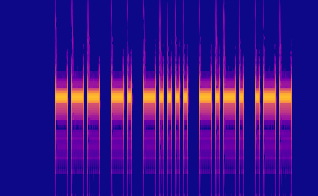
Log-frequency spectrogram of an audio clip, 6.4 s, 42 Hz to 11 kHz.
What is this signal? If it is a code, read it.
Morse code, heard as a keyed tone, about 15 wpm, 700 Hz. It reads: ON6CW
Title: DXCC-100 Call Signs - 5 Characters - Repeated 3x - 15wpm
